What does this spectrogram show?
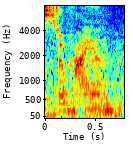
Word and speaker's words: Stow-Munroe: on your school newspaper, the Stow-Munroe, and that is how you say it. People say it wrong all the time and have the whole time I've been here.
